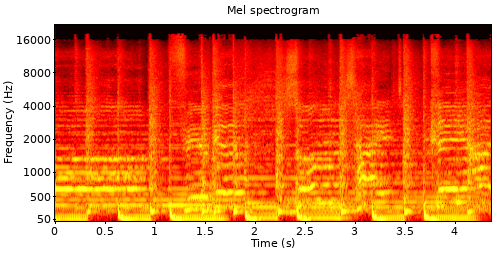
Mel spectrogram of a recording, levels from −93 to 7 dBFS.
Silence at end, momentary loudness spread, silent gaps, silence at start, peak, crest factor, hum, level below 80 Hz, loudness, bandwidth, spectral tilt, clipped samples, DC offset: 0 s; 3 LU; none; 0 s; -2 dBFS; 14 dB; none; -24 dBFS; -17 LUFS; 18 kHz; -5 dB/octave; under 0.1%; under 0.1%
